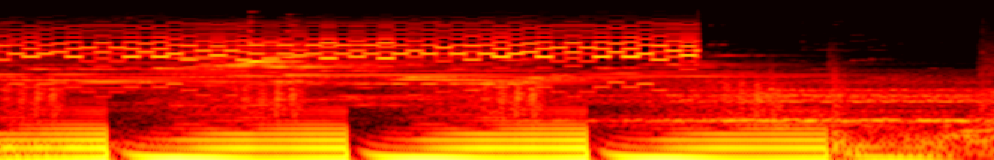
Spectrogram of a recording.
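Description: A phone ringtone repeats in a loud, bright electronic pattern, several evenly spaced rings with a low pulsing tone under each, then stops near the end.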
